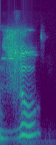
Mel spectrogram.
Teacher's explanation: Then we have another place of articulation that is alveolar. The sounds are produced when the blade or the tongue is placed against the alveolar ridge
